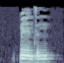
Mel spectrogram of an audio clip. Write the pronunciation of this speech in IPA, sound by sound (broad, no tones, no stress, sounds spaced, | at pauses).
k͡p ɛ̃ d ə n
